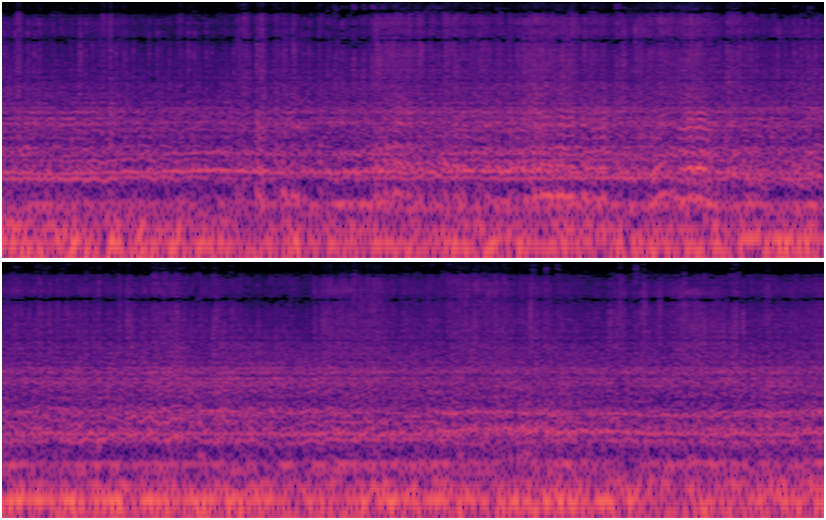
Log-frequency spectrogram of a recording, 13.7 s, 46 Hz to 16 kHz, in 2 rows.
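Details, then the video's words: Honey bee colony inside its hive in winter at the Wooster campus of Ohio State University, about 4 PM on January 16, 2024, 15°F outside; a Sony voice recorder sits by the inner-cover hole near a leftover sugar brick. Steady, dense, low humming drone throughout. "Bee Hive Sounds in Winter"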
